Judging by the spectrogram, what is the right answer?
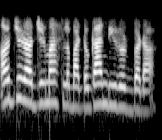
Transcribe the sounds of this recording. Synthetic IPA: ʌɾd͡zuɾʌɾd͡zuɾmãslobaʈoɡãnd̪ʱiɾoʈ̚bʌɽʌ̰

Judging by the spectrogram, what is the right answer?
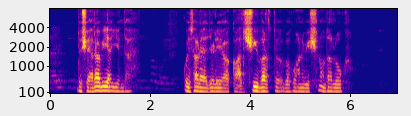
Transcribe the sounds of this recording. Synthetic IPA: d̪ʊʃɛːɾaːbiːaːiːɦʊ̃nd̪aːɛ | koːiːsaːɽɛːd͡ʒeːɽeːəkaːd̪ʃiːbəɾt̪bʱəɡʋaːnʋeːʃnõːd̪aːloːk

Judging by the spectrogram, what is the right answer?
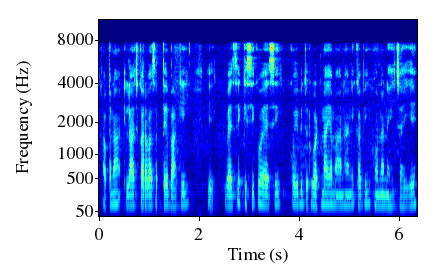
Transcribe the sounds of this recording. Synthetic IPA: ɐpnaɪlaːd͡ʒkɐɾʋasɐk̚t̪eɦɛbaːkḭ | ʋɛːsekɪsikoɛːsikoːibʱid̪ʊɾɡʱəʈnajamaːnɦaːnikɐbʱihoːnanɐɦĩt͡ʃaːɦieː

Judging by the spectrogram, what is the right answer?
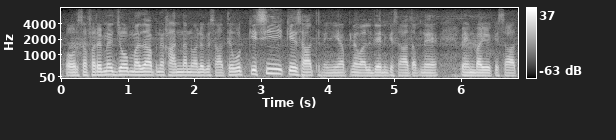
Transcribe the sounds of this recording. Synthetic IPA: ɔːɾsɐfʰəɾmẽd͡ʒoːmɐzaɐpnexãːnd̪aːnʋaːlõkesaːt̪ʰɦɛʋokɪsikesaːt̪ʰnɐɦĩɦɛɐpneʋaːlɪd̪ɛːnkesaːt̪ʰɐpne | bɛɦnbʱaːjõkesaːt̪ʰ

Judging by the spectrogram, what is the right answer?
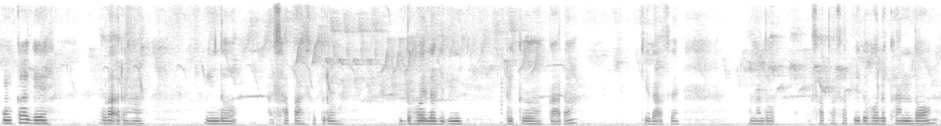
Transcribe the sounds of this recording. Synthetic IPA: ɔŋkaɡɛ | ɔɽa̰ʔɾɛɦã | iɲd̪ɔ | sapasut̪ɾə | d̪ɔɦɔjləɡit̪̚ˀiɲ | ɾɛkəkaɾa | t͡ʃɛd̪aʔsɛ | ɔnad̪ɔ | sapasat̪id̪ɔɦɔlɛkʰand̪ɔ

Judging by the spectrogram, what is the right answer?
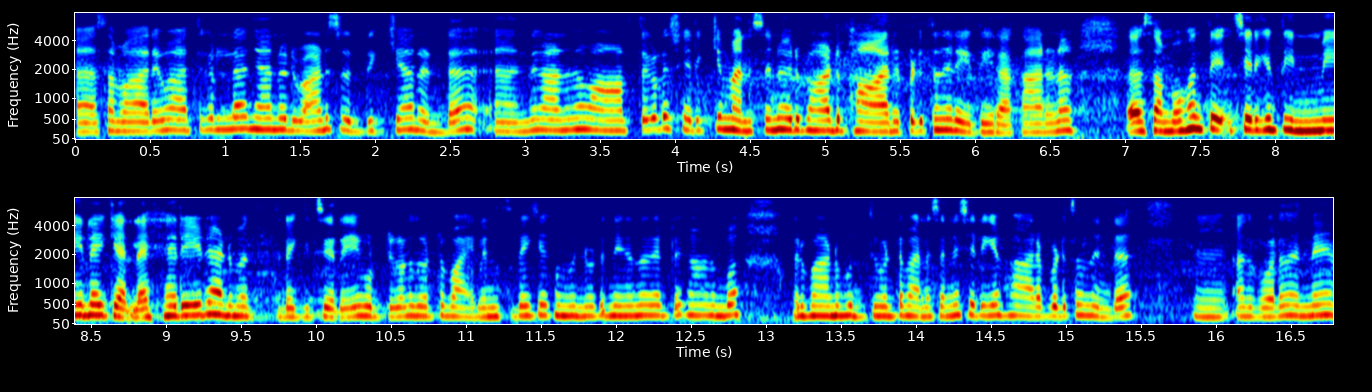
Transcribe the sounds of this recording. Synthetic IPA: sɐmɐɣaːɾɐʋaːrt̪ɐɣɐɭilɲaːno̞ɾubaːɽɨɕrɐd̪ʱːikʲːaːruɳɖɨenːɨkaːɳunːɐʋaːrt̪ɐɣɐɭɕɐɾikʲːumɐnɐsːino̞ɾubaːɽɨbʱaːɾɐpːe̞ɽut̪ːɐnːɐɾeːðijilaːkaːɾɐɳɐm | sɐmuːɦɐmt̪ɕɐɾikʲːɐmt̪inmɐjileːkːɐlːɐehɐɾiːɽeɐɽimɐt̪ːɐt̪ːile̞ːk̬ːɨt͡ɕerijɐkuʈːiɣɐɭðoʈːɨʋɐjlɐnsile̞ːkːokːemunːo̞ːʈːɨniɣɐnːɐkɐʈːɨkaːɳumbo̞ː | o̞ɾubaːɽɨpud̪ʱjɐmiʈːɨmɐnɐsːineɕɐɾikʲːɐbʱaːɾɐp̬ːeɽut̪ːunːiɳɖɨ | ɐðupo̞ːle̞t̪ɐnːe̞

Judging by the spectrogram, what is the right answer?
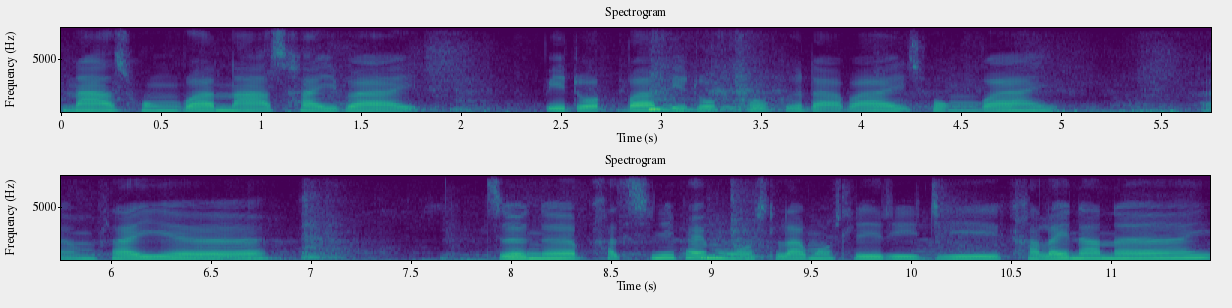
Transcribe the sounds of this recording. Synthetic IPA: nasɔŋbanasajbajb̥edɔt̚babedɔt̚kʰɔkɯdabajsɔŋbaj | mpʰɾajɯ | zɯŋɯpʰasinipʰajmɔslamɔsliɾidikʰalajnanɯj

